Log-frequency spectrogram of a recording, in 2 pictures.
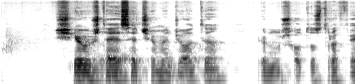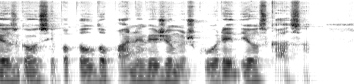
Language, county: Lithuanian, Marijampolė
